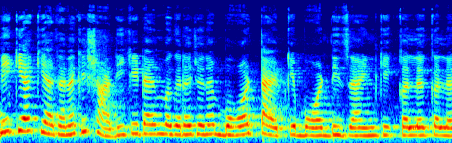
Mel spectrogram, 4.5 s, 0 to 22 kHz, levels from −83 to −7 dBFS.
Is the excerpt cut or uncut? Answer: uncut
